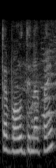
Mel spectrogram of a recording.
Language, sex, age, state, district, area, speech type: Odia, female, 45-60, Odisha, Jagatsinghpur, rural, spontaneous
